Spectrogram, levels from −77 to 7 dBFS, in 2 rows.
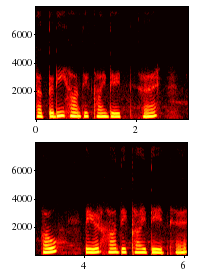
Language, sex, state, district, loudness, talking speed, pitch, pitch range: Chhattisgarhi, female, Chhattisgarh, Jashpur, -14 LUFS, 110 wpm, 245 Hz, 235-255 Hz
